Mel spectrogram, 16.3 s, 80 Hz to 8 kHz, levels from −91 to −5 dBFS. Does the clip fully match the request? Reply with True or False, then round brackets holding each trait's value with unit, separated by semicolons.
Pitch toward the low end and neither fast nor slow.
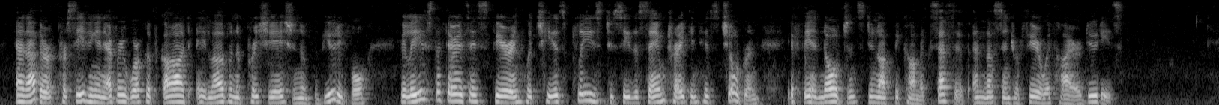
False (165 Hz; 170 wpm)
